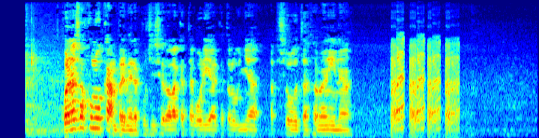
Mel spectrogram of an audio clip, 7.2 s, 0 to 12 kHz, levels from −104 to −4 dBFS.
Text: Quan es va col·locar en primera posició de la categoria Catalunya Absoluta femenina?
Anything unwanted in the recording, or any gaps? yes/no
yes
